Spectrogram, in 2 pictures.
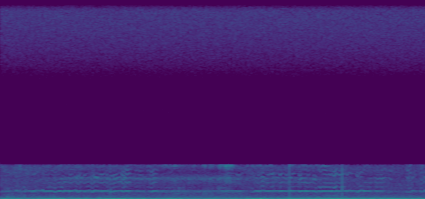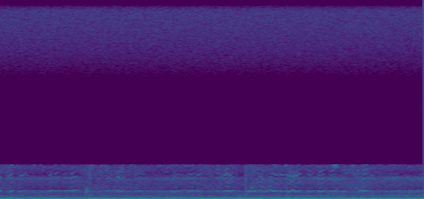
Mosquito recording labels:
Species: mosquito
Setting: cup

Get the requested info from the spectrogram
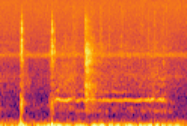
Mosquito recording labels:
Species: Mansonia uniformis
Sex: female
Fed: unfed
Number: one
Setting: cup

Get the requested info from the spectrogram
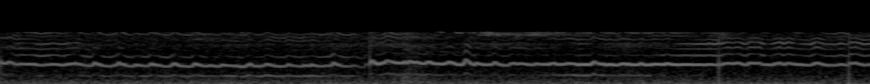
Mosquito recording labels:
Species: Anopheles harrisoni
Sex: female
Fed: blood-fed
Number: one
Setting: cup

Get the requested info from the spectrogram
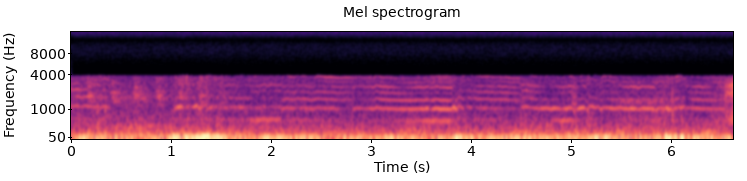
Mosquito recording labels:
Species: mosquito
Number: one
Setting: cup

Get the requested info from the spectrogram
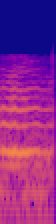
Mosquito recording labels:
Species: Culex tarsalis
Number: one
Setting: insect culture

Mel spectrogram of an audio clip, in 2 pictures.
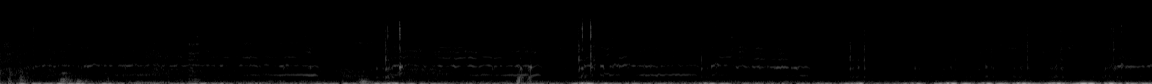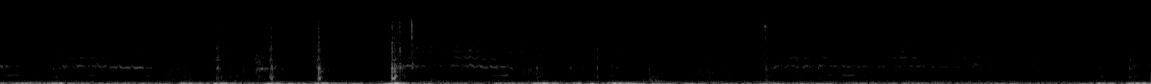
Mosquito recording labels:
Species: Mansonia uniformis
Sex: female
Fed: unfed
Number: one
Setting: cup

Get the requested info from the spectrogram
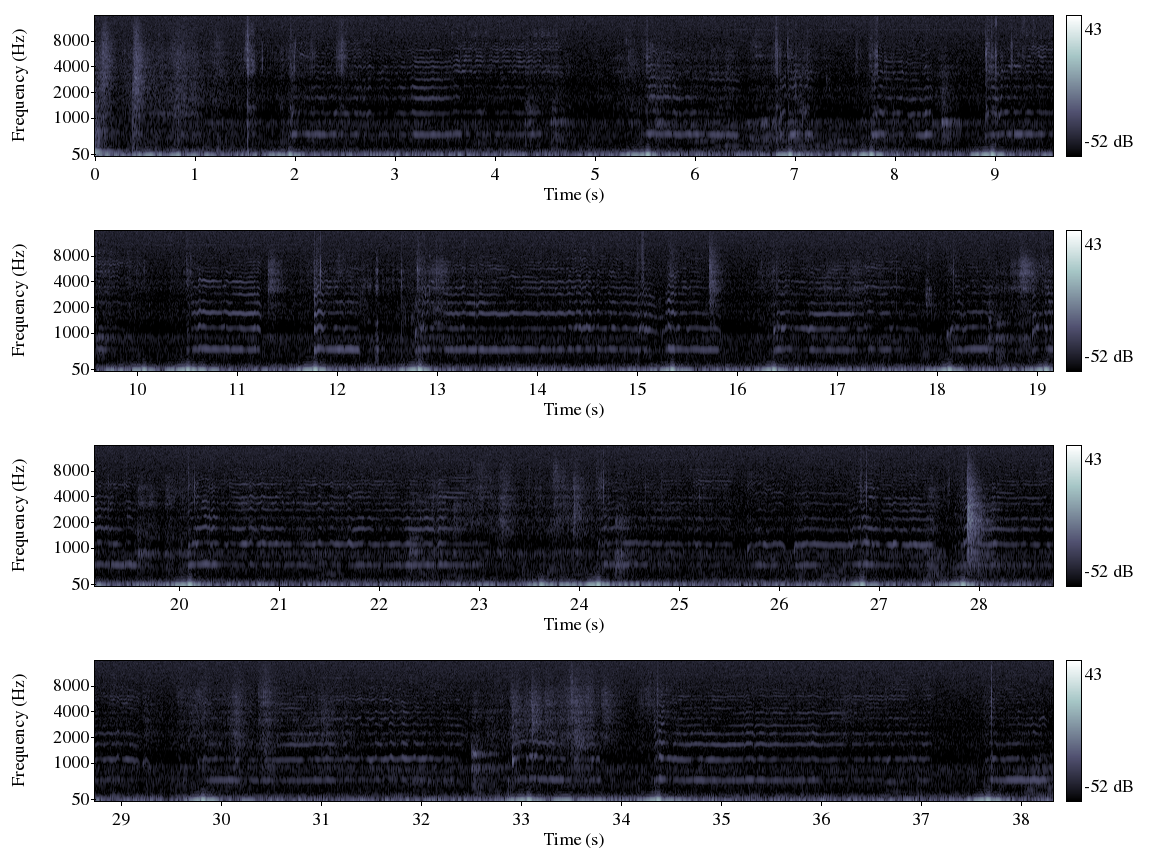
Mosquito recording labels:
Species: Aedes aegypti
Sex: female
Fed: unfed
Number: one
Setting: cup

